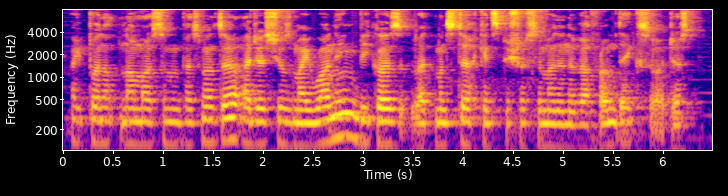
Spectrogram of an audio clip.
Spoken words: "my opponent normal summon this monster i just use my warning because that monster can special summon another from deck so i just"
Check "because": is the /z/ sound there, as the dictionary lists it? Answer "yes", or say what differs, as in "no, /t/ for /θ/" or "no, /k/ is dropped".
yes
